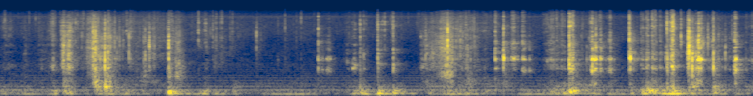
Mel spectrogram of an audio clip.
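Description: A solid, oval, cream-colored bar of soap is held in the hand and shaved with a metal box-cutter blade, curling off white flakes. The audio is a run of soft, dry scraping and crackly tearing strokes, bright and crisp with little low end. The strokes come in uneven bursts and grow slightly louder toward the end.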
